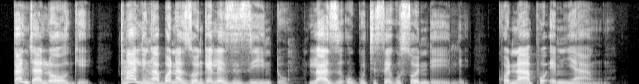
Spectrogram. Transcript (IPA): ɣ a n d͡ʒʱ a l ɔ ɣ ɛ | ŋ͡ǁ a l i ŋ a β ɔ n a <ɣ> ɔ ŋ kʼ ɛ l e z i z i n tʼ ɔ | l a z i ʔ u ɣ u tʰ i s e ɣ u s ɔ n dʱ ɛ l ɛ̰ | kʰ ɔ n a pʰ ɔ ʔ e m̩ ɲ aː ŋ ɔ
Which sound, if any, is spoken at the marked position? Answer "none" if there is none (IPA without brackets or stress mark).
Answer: z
